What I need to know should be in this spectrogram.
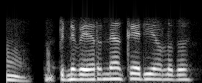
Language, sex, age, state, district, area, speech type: Malayalam, female, 45-60, Kerala, Idukki, rural, conversation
